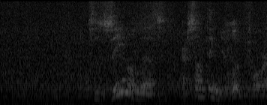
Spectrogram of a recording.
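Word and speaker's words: xenoliths: get melted we call them xenomyths with an x but you pronounce it like a z so zero lifts are something you look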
